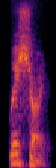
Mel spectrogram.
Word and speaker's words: Wishart: not responding and we're maybe we're pronouncing it incorrectly is West wishart w-i-s-h-a-r-t Street you probably just need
